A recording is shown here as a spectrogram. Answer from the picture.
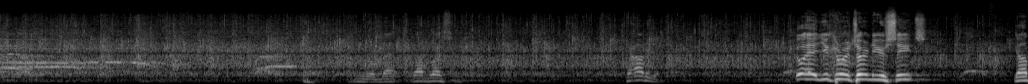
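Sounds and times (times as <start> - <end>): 
audience applauding with hand claps: 0.0 - 10.2
speech: 3.9 - 4.8, 6.3 - 6.8, 7.8 - 9.4.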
